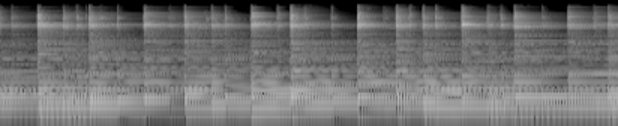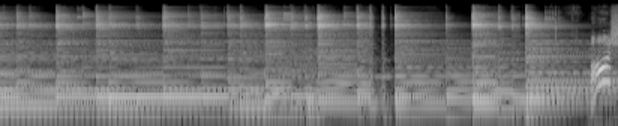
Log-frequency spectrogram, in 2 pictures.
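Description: Cort Gold-Edge LE acoustic guitar strummed in a steady rhythm of chords, heard through its pickup and an AER acoustic amplifier. The tone is 'refreshing' (시원하네).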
